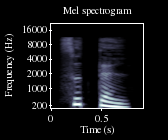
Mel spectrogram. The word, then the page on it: ಸುತ್ತಲ್: kannada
